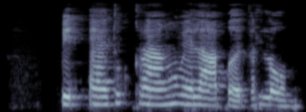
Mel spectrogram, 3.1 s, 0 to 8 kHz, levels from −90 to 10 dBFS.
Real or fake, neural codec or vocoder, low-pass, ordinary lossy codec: fake; codec, 16 kHz, 16 kbps, FreqCodec, larger model; 7.2 kHz; AAC, 48 kbps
